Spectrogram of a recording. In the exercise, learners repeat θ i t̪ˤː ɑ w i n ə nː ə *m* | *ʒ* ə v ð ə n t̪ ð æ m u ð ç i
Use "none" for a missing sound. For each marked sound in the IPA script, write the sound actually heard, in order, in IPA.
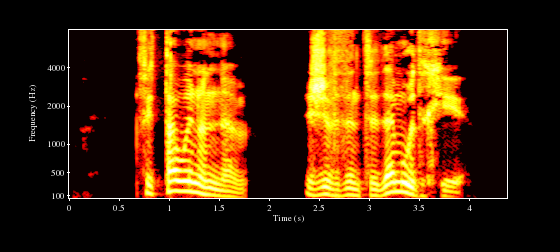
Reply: m, ʒ

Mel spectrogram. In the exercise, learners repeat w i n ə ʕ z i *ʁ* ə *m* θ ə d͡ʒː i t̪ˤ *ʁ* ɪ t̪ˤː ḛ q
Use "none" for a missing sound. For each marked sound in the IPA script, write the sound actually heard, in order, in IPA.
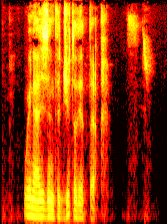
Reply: z, n, ð

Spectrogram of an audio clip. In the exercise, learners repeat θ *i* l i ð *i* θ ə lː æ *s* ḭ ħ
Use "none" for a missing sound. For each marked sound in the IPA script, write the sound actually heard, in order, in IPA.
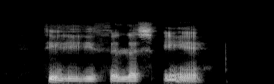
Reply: i, i, s

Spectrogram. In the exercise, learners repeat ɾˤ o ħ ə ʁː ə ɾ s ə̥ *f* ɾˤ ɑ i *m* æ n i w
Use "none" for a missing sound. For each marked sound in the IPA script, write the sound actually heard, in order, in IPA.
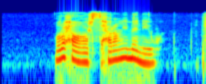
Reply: ħ, m

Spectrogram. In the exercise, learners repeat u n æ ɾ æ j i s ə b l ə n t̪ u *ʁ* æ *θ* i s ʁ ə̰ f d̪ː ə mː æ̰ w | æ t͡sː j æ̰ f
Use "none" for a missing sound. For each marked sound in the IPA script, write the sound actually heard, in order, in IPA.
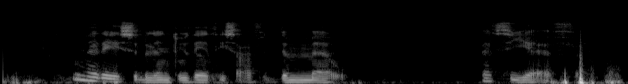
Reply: ð, θ

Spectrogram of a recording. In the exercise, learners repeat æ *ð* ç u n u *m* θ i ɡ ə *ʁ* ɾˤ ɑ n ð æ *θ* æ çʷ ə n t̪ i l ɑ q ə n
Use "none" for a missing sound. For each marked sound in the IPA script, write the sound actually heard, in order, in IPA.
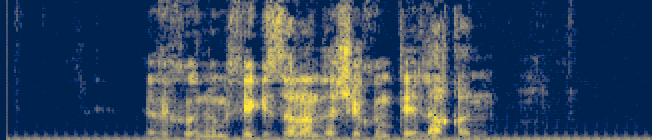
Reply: ð, m, z, ʃ

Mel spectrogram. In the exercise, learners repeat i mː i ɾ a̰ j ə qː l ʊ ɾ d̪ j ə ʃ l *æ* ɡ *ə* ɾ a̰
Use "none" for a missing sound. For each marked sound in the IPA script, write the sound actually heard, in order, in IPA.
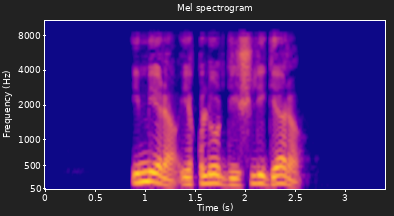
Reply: i, a

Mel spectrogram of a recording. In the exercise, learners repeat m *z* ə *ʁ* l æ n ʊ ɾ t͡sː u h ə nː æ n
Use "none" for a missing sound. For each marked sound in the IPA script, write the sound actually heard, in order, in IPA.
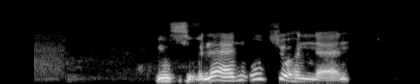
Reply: s, v

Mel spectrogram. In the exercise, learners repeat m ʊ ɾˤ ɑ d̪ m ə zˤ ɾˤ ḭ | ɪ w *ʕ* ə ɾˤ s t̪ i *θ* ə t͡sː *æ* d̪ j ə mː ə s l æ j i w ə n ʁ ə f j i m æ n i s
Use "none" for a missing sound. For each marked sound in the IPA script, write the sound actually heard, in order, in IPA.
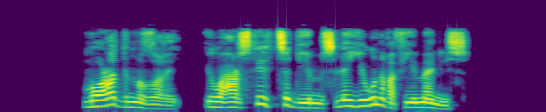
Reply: ʕ, ð, æ

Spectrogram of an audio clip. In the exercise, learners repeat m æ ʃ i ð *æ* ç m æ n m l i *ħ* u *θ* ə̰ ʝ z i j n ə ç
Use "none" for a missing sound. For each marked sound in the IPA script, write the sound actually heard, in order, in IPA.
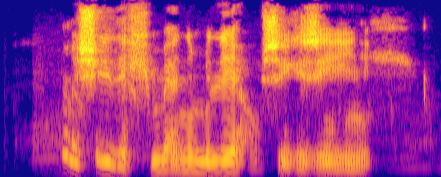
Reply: æ, ħ, s

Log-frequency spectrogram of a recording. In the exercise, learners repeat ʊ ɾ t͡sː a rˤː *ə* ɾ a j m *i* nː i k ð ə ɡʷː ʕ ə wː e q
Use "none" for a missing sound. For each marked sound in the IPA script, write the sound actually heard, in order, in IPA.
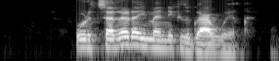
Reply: a, æ

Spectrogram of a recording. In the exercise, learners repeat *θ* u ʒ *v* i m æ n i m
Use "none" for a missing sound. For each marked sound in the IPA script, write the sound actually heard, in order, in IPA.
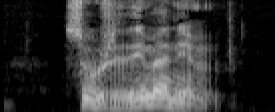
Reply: s, ð

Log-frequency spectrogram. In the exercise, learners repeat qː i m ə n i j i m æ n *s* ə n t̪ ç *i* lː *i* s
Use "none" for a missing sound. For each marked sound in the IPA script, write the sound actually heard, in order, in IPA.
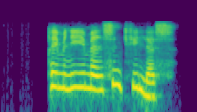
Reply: s, i, æ

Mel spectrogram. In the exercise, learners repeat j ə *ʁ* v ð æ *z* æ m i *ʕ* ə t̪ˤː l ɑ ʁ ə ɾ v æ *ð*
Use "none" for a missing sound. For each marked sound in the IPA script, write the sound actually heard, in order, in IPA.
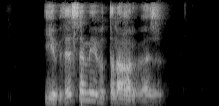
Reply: none, s, v, z

